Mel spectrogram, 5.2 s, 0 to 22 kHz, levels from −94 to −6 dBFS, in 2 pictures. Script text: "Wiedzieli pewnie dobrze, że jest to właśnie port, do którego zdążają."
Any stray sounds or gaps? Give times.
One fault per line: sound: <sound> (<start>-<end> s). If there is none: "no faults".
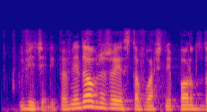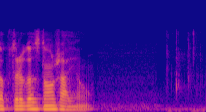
no faults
